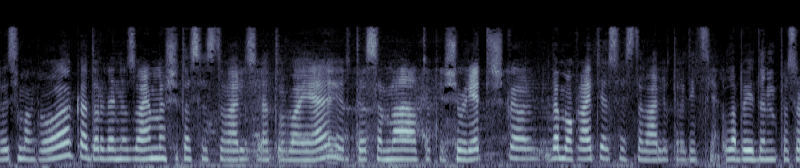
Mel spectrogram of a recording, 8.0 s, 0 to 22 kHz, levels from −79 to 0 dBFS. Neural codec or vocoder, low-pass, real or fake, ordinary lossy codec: codec, 32 kHz, 1.9 kbps, SNAC; 14.4 kHz; fake; MP3, 48 kbps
